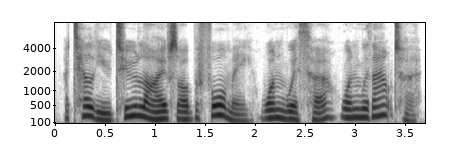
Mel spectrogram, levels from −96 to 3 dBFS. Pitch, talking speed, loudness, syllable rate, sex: 180 Hz, 225 wpm, -16 LUFS, 6.2 syllables/s, female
